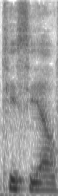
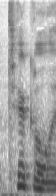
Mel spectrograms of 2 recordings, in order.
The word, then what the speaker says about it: Tcl: the tickle expert at tcl for those of you who don't know tickle is the way att pronounced it so you may hear it as tcl it's a programming scripting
